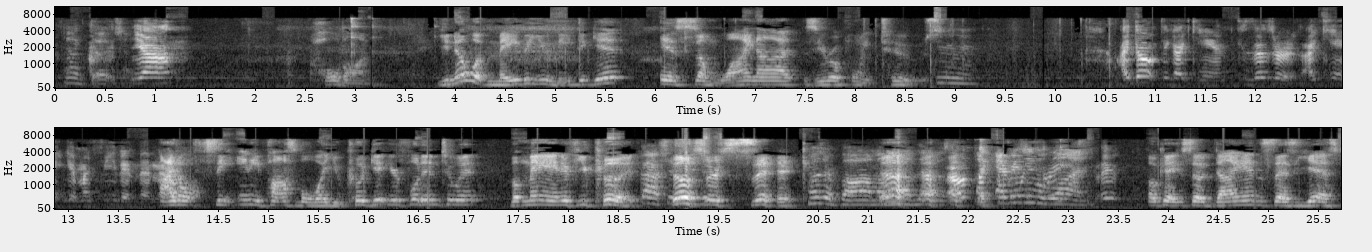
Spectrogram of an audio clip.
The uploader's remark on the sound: Forgive the terrible audio quality.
